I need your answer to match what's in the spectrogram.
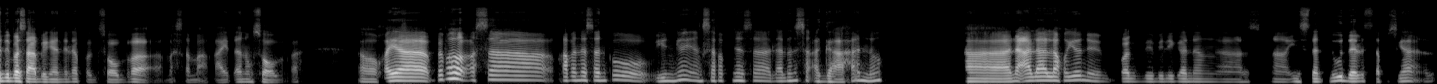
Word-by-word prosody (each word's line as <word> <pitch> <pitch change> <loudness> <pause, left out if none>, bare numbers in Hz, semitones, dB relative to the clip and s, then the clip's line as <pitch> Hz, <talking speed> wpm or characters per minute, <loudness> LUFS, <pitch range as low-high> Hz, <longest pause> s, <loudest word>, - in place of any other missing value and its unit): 'di 155 - +3
ba 150 -2 +7
sabi 125 -3 +5
nga 115 - -3
nila 120 +3 -9
'pag 110 -4 -21
sobra 110 +3 -5
masama - - -18
kahit 100 +2 -11
anong 120 -1 -12
sobra. 100 0 -8 0.6
Oo, 125 -2 -6
kaya 170 +1 +8
pero 245 0 +5
sa 220 +3 -3 0.7
karanasan 185 0 -3
ko 195 -6 -6
'yun 160 +1 -5
nga, 200 - -5
eh, 185 - -8
ang 160 - -9
sarap 170 0 -9
niya 175 -1 -6
sa 170 +1 -10
lalo 155 +3 -8
na 185 - -9
sa - - -9
agahan 135 +6 -4
'no? 165 +4 -4 0.9
Ah, 135 -1 +4
naalala 180 +5 +5
ko 180 - -4
'yun, 200 -1 -2
eh, 155 -4 -8 0.2
'pag 140 -1 -5
bibili 135 0 -13
ka 135 - -7
ng, 130 -1 -13
ah, 120 -1 -17
is 120 - -24 0.2
ah, 120 -2 -13
instant 130 0 -8
noodles 150 -3 0
tapos 125 +2 -14
nga 155 +1 -8
145 Hz, 190 wpm, -23 LUFS, 130-175 Hz, 0.9 s, kaya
